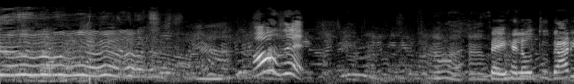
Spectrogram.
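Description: Children talk and shout excitedly close by.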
